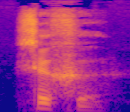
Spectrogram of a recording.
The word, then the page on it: swxẁ: apatani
